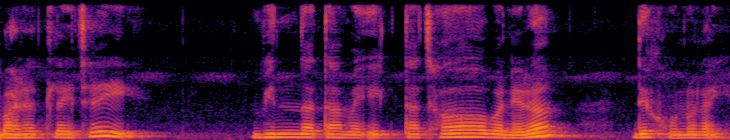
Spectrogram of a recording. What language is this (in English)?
Nepali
